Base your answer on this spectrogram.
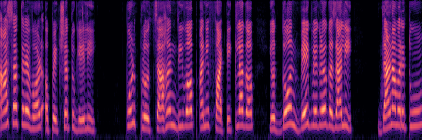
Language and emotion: Goan Konkani, angry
